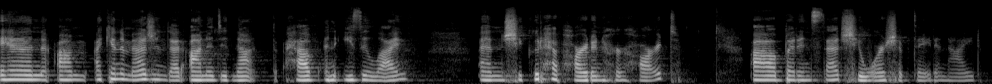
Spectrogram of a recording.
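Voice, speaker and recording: Her intonation is monotone and flat. This woman's voice has big swings in loudness. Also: medium pitch for a woman, moderate pace. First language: not English. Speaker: preacher. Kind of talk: sermon. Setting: church with live congregation. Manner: halting, with frequent fillers.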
